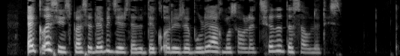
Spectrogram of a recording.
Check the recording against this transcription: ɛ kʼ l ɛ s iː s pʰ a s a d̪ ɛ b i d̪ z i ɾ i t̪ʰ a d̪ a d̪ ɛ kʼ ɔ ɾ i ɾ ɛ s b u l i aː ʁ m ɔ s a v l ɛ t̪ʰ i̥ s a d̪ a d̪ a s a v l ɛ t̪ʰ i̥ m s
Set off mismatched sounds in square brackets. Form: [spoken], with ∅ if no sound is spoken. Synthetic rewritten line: ɛ kʼ l ɛ s iː s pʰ a s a d̪ ɛ b i d̪ z i ɾ i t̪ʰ a d̪ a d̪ ɛ kʼ ɔ ɾ i ɾ ɛ [∅] b u l i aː ʁ m ɔ s a v l ɛ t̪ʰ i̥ s a d̪ a d̪ a s a v l ɛ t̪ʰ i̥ [∅] s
